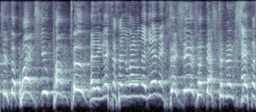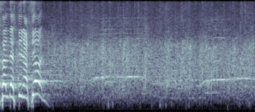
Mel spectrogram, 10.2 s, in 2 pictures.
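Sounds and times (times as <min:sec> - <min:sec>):
speech: 0:00.1 - 0:06.2
audience clapping hands: 0:04.8 - 0:10.2.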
